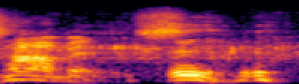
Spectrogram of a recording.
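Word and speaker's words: Jaime: Jamie Jamie hate he it's spelled like that though you known it was a name like that I would have known put the silent on my name in Spanish is hame yeah so yeah H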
